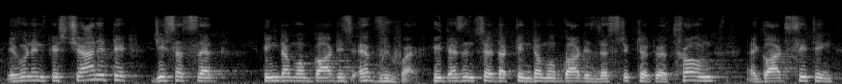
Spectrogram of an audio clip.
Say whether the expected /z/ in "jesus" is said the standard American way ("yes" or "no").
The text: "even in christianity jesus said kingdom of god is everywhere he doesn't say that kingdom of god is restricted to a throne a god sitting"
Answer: no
